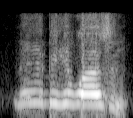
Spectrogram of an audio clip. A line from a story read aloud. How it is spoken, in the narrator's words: said the giant in a cooing voice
